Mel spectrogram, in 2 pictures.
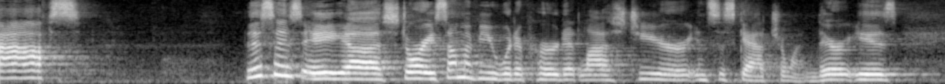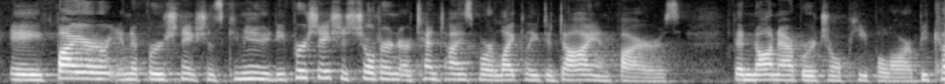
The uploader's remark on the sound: This episode presents a keynote talk. From Social Justice Week 2013.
